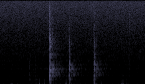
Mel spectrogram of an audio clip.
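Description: Sharp drum slaps ring out a few times.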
